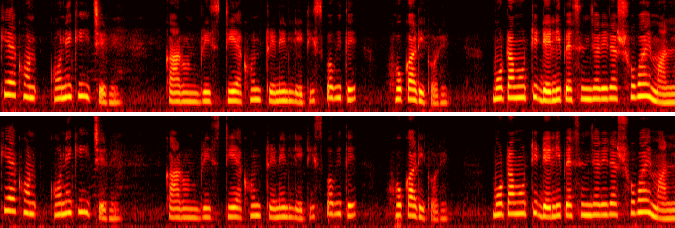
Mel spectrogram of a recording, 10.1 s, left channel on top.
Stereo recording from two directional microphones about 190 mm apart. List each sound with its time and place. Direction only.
0.0 s speech: 20° left (ahead or behind)
2.5 s speech: 20° left (ahead or behind)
